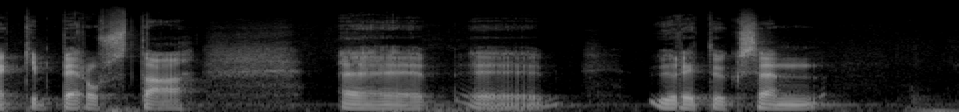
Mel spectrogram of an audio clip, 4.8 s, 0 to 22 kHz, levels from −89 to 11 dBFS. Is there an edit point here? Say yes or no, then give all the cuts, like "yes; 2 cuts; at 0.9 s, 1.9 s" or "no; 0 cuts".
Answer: no; 0 cuts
